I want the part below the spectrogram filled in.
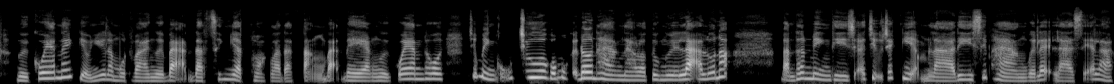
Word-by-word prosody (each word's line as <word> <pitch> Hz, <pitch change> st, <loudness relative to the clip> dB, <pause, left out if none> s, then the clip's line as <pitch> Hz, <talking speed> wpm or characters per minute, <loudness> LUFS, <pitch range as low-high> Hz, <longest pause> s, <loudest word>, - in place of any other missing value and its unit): người 180 Hz, -2 st, -3 dB
quen 275 Hz, -, +2 dB
ấy, 345 Hz, +2 st, +1 dB
kiểu -, -, -2 dB
như 210 Hz, +7 st, -3 dB
là 220 Hz, -, -3 dB
một 175 Hz, -3 st, -7 dB
vài 165 Hz, -2 st, -2 dB
người 160 Hz, -1 st, -3 dB
bạn -, -, +2 dB
đặt 170 Hz, -1 st, 0 dB
sinh 240 Hz, 0 st, -2 dB
nhật 230 Hz, -, 0 dB
hoặc 165 Hz, -2 st, -9 dB
là 155 Hz, -1 st, -4 dB
đặt 150 Hz, 0 st, -5 dB
tặng -, -, -3 dB
bạn -, -, 0 dB
bè, 175 Hz, -2 st, +1 dB
người 170 Hz, -1 st, -4 dB
quen 245 Hz, +5 st, +1 dB
thôi, 255 Hz, 0 st, +1 dB, 0.2 s
chứ -, -, -4 dB
mình 260 Hz, -10 st, 0 dB
cũng 295 Hz, -, -10 dB
chưa 320 Hz, 0 st, +7 dB
có 260 Hz, -, +4 dB
một 310 Hz, -, -4 dB
cái -, -, -3 dB
đơn 285 Hz, 0 st, +6 dB
hàng 225 Hz, -5 st, 0 dB
nào 200 Hz, -1 st, -3 dB
là 195 Hz, -, 0 dB
từ 225 Hz, -, -1 dB
người 215 Hz, 0 st, -2 dB
lạ 240 Hz, +2 st, +7 dB
luôn 275 Hz, +6 st, -1 dB
á. 350 Hz, -, +5 dB, 0.5 s
Bản 190 Hz, -, 0 dB
thân 270 Hz, +1 st, 0 dB
mình 230 Hz, -6 st, -1 dB
thì 205 Hz, -2 st, -1 dB
sẽ 240 Hz, -, +2 dB
chịu 310 Hz, +7 st, -1 dB
trách 295 Hz, -2 st, 0 dB
nhiệm 255 Hz, -3 st, -1 dB
là 165 Hz, -2 st, 0 dB
đi 220 Hz, +3 st, -1 dB
ship 315 Hz, +8 st, +2 dB
hàng 170 Hz, -8 st, -2 dB
với 165 Hz, -, -3 dB
lại 215 Hz, -, 0 dB
là 155 Hz, -1 st, -2 dB
sẽ 150 Hz, -, -2 dB
là, 230 Hz, -7 st, -2 dB
215 Hz, 295 wpm, -24 LUFS, 175-260 Hz, 0.5 s, chưa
